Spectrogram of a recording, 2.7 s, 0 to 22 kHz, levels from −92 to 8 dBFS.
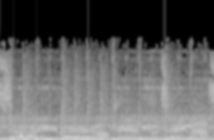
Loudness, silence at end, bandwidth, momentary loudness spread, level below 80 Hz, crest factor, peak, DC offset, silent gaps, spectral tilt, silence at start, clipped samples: -11 LUFS; 0 s; 16.5 kHz; 1 LU; -16 dBFS; 10 dB; 0 dBFS; under 0.1%; none; -4 dB/octave; 0 s; under 0.1%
